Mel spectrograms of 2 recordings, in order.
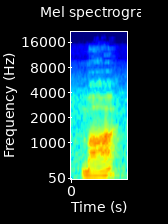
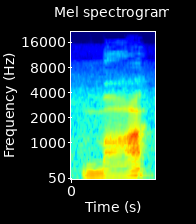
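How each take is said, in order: First: The pitch rises steadily upward. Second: The pitch dips low, then rises. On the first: "the second tone, the one that kind of that just goes up" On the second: "versus ma"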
